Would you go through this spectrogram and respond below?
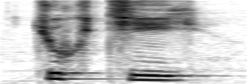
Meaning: clumsy person, klutz, oaf
- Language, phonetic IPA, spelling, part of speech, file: Ukrainian, [tʲʊxˈtʲii̯], тюхтій, noun, Uk-тюхтій.ogg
